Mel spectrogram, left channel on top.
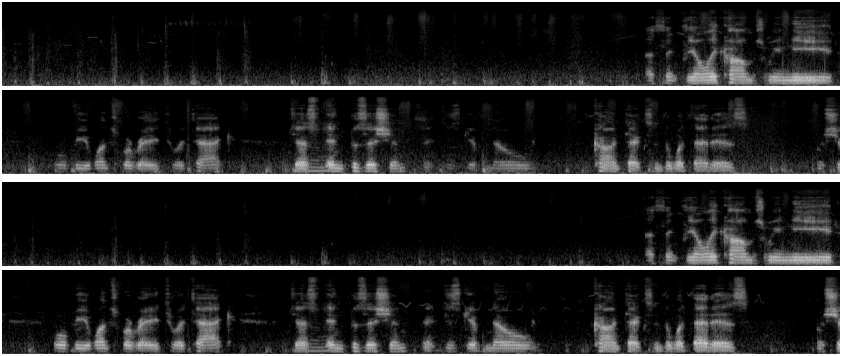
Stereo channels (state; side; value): normal; both; correlation 0.47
